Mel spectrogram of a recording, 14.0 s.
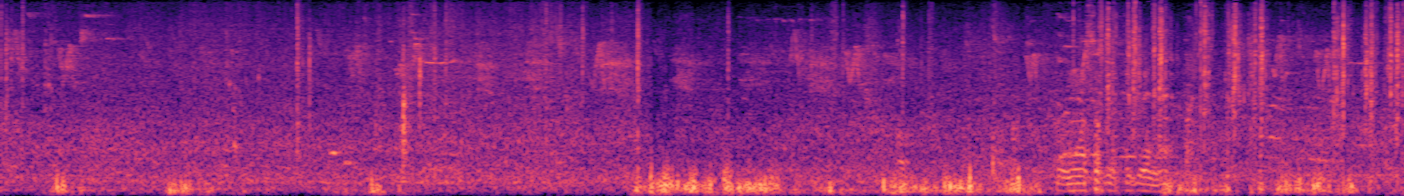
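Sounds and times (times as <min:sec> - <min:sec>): birds chirping: 0:00.0 - 0:14.0
outdoor background noise: 0:00.0 - 0:14.0
sharp clicks: 0:10.7 - 0:14.0.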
